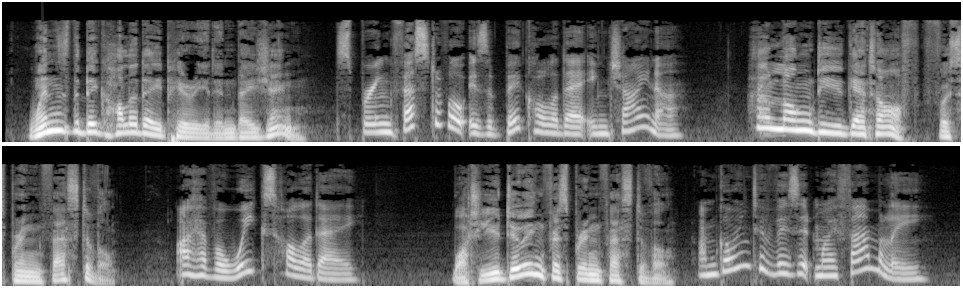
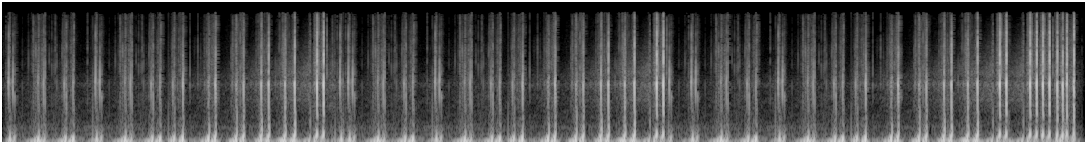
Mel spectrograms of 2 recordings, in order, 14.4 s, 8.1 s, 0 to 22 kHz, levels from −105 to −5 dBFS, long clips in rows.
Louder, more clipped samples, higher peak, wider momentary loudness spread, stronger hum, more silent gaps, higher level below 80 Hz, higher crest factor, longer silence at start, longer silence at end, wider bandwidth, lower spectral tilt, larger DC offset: first, -18 LUFS vs -31 LUFS; neither; about the same, 0 dBFS vs -2 dBFS; about the same, 13 LU vs 13 LU; neither; neither; about the same, -40 dBFS vs -36 dBFS; second, 18 dB vs 30 dB; first, 0.2 s vs 0 s; first, 0.25 s vs 0.05 s; second, 13.5 kHz vs 17 kHz; first, -6.5 dB/octave vs -2.5 dB/octave; neither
